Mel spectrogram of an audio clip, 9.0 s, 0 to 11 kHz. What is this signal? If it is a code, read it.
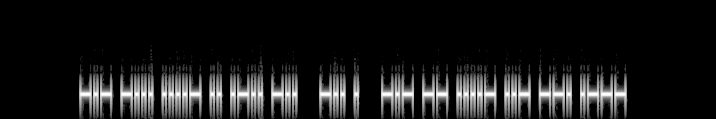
Morse code, heard as a keyed tone, about 28 wpm, 700 Hz. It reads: KB4ILD DE KM4UGJ
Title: USA Callsign DE Callsign - 6 Characters - 28wpm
